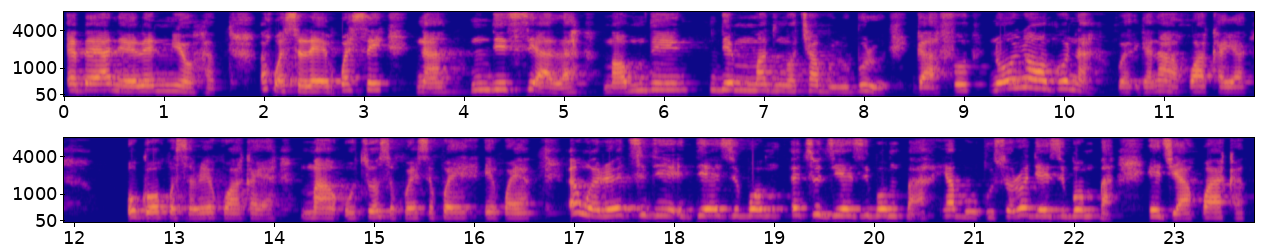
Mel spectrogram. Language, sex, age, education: Igbo, female, 30-45, tertiary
